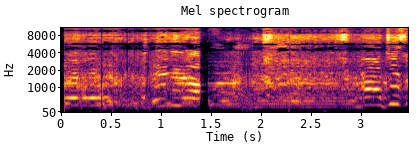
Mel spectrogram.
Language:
Georgian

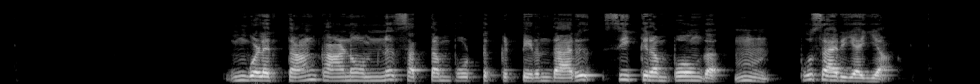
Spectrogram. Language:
Tamil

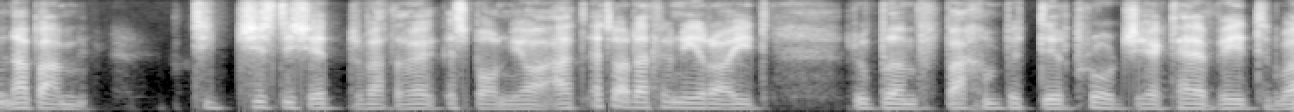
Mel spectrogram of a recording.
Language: Welsh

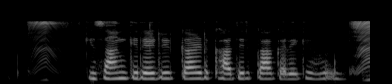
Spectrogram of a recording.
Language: Bhojpuri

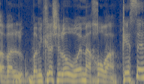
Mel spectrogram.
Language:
Hebrew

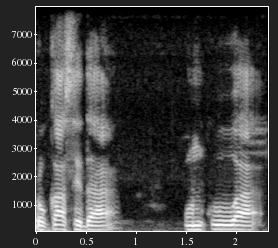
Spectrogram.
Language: Santali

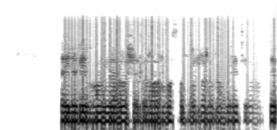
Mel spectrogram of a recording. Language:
Bangla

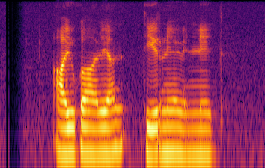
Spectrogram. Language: Sinhala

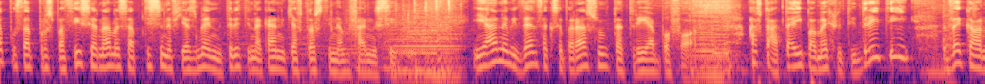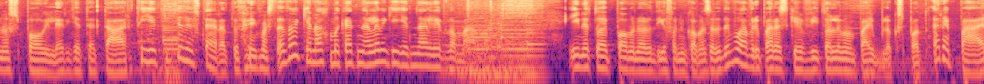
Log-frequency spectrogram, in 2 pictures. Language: Greek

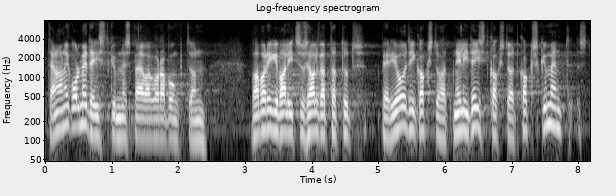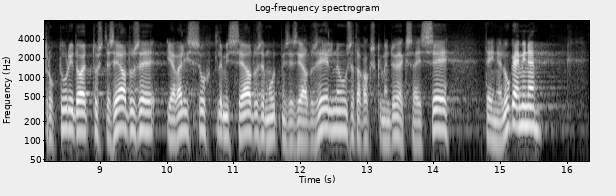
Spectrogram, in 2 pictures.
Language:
Estonian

